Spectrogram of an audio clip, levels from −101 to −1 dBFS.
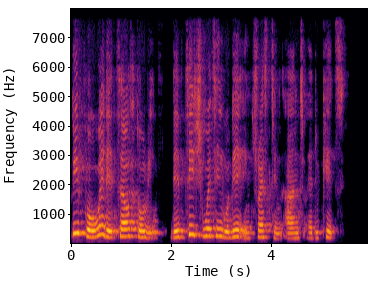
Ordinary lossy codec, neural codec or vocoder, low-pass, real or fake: none; codec, 16 kHz, 4.8 kbps, FACodec; none; fake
